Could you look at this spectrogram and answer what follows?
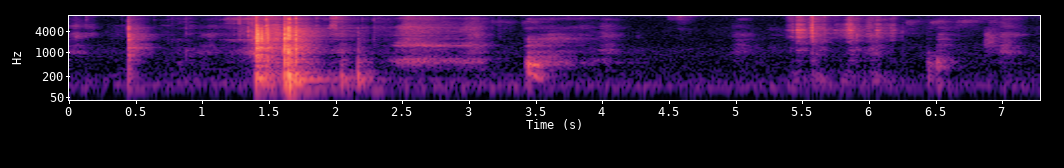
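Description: Metal clinks, knocks and scrapes of a hand tool working on a stick vacuum's motor, with a louder clattering knock about a second and a half in and scattered small clicks after it.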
